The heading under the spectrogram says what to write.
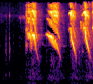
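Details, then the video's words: Great myna, an adult with a chick in a nest on a palm tree; four harsh, descending chirps in quick succession, each sweeping downward, with short pauses between them and no other sounds. "bird Great myna & baby in the nest on a palm tree"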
